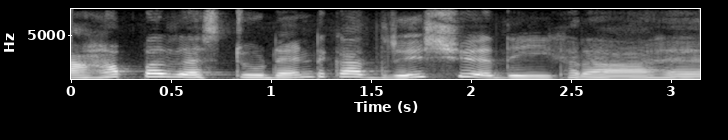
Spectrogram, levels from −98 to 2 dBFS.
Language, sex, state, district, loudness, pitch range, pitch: Hindi, female, Jharkhand, Garhwa, -15 LUFS, 215-295 Hz, 245 Hz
